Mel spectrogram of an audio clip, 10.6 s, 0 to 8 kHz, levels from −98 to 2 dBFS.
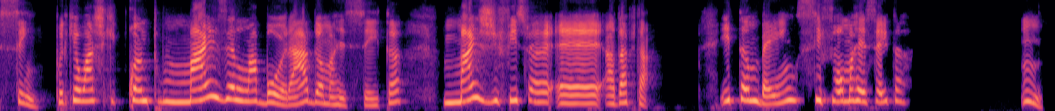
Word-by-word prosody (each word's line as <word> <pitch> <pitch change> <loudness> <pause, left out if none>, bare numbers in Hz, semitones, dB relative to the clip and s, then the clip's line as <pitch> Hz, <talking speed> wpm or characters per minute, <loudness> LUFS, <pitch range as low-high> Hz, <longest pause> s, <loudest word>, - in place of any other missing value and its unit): Sim, 190 - -4
porque 255 +4 -3
eu 290 -1 +2
acho 290 +1 +1
que 280 - -11
quanto 295 -2 +1
mais 290 +8 +4
elaborada 255 - +1
é - - +2
uma 210 -3 -4
receita, 180 +7 -6 0.4
mais 280 +8 +4
difícil 300 +2 -1
é 260 0 -1 0.5
é - - -11
adaptar. 245 - -3 0.7
E 300 - 0
também 295 -3 0
se 315 0 0
for 290 -2 -2
uma 290 +1 0
receita 280 0 -1 1.2
Hum. 265 -9 -4
280 Hz, 130 wpm, -24 LUFS, 245-300 Hz, 1.2 s, mais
